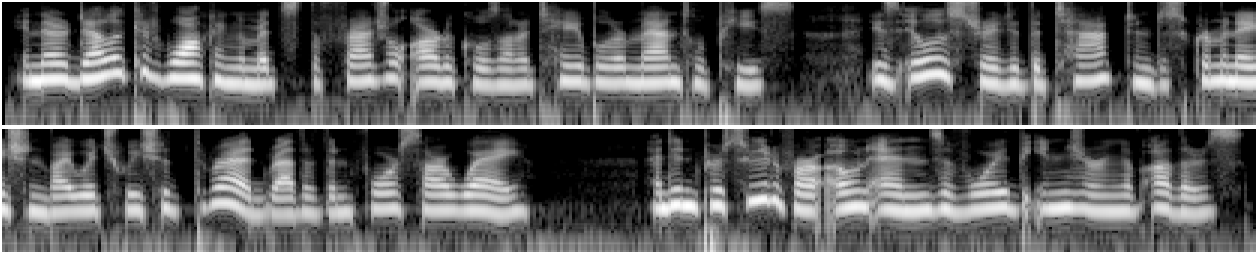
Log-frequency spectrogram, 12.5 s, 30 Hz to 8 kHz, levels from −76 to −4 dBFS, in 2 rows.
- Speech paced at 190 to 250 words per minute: Yes, average, 200 wpm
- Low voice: No, high, 215 Hz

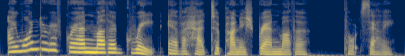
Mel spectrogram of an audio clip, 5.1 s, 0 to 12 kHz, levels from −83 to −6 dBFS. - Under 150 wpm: Yes, average, 140 wpm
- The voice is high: Yes, high, 205 Hz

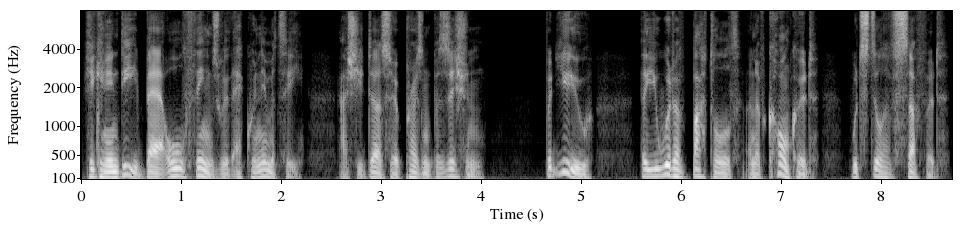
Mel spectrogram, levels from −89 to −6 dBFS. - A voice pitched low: Yes, low, 100 Hz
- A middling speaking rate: Yes, average, 185 wpm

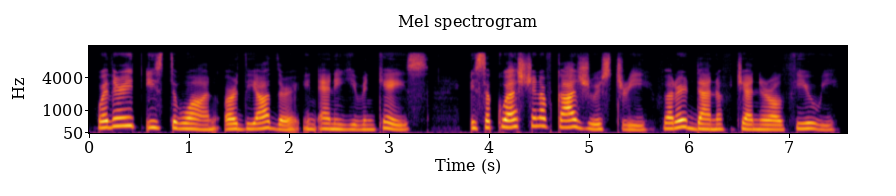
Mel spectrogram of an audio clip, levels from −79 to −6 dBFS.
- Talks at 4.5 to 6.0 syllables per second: Yes, 5.1 syllables/s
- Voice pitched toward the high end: Yes, high, 225 Hz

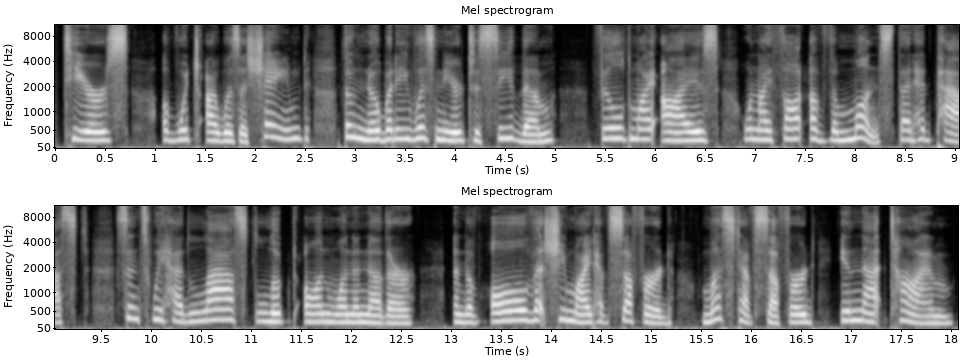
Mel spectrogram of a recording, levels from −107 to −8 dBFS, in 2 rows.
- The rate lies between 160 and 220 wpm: No, average, 150 wpm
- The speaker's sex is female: Yes, female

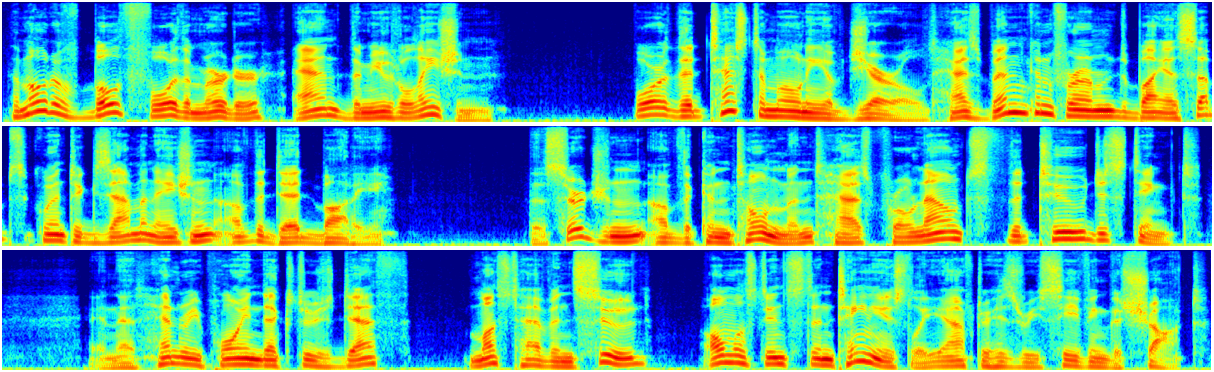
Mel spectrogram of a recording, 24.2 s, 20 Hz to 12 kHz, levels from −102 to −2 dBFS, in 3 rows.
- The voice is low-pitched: Yes, low, 115 Hz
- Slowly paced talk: Yes, slow, 125 wpm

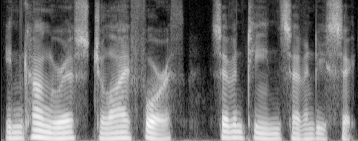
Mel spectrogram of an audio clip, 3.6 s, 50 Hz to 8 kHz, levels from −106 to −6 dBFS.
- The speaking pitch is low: Yes, low, 115 Hz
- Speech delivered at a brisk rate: No, slow, 115 wpm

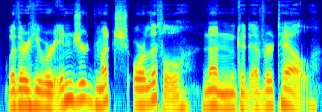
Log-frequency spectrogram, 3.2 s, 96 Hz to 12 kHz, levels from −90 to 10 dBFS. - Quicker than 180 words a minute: Yes, fast, 205 wpm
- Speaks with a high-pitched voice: No, low, 125 Hz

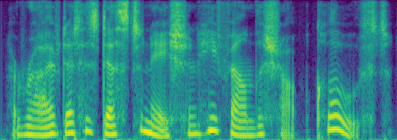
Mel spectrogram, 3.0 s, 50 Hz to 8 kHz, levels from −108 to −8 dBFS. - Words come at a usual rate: Yes, average, 180 wpm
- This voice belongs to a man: No, female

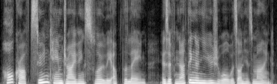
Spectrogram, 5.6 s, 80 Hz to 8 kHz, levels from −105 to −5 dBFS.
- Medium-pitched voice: Yes, medium, 180 Hz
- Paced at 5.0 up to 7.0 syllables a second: No, 4.2 syllables/s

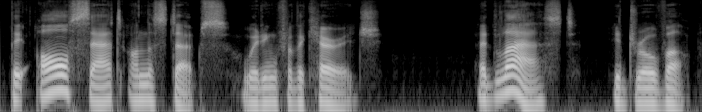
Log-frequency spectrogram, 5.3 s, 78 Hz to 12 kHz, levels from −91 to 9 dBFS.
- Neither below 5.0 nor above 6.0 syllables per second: No, 4.8 syllables/s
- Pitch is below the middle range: Yes, low, 130 Hz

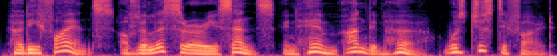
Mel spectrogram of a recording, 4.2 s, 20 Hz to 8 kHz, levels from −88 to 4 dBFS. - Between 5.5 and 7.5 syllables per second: Yes, 5.6 syllables/s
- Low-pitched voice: Yes, low, 130 Hz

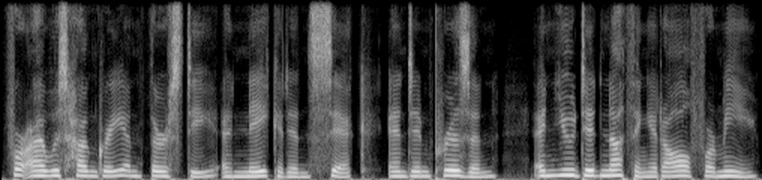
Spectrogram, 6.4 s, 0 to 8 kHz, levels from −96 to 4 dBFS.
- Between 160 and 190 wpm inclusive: No, average, 200 wpm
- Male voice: No, female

